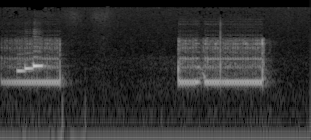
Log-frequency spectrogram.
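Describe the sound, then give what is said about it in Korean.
A telephone ringback tone sounds twice, each burst buzzing steadily for under a second, separated by a pause, clear with no one speaking, as a man watching television calls his wife, who has already left for work. “텔레비전을 보다가 먼저 출근한 부인에게 전화를 합니다.”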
